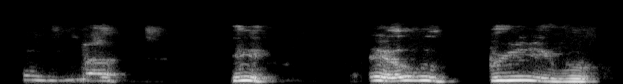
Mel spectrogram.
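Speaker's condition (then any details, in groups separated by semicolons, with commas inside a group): Cerebral palsy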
